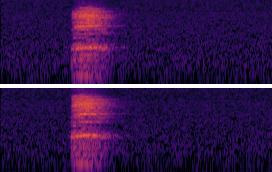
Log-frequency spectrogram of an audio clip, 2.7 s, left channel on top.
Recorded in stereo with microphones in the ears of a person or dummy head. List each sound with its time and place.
0.7 s a cat meowing: 45° right (ahead or behind), 5.5 m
